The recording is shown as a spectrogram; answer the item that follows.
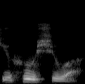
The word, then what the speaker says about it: Yahushua: Courtney, if you want to be really technical, like I said, it's Yahushua, right?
